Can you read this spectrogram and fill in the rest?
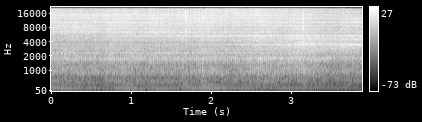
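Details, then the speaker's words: Wood lathe bowl turning with a 40/40 bowl gouge: a steady, even peeling hiss with no thumping or chatter. The fingers press down with the thumb to cancel bevel bounce, giving a clean cut. "It has to be with the fingers as well. So there's the fingers cancelling the bounce."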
